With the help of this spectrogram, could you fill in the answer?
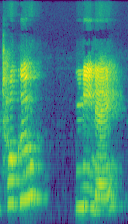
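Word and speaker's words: Tokumine: One more time, toku mine, spelled like mine, no kun, no dai.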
